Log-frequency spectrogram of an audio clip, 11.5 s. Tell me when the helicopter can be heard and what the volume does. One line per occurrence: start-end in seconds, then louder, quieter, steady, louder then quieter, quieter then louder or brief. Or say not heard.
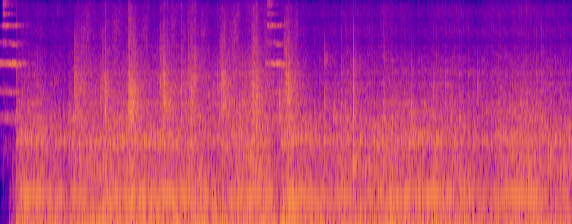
0.0-11.4 steady.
